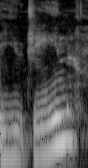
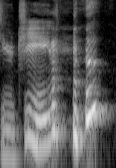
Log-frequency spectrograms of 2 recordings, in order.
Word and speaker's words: Eugen: So the Bismarck and its escort, Prince, it's spelt like Eugene, but without the E at the end. So I'm just going to say Eugene.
